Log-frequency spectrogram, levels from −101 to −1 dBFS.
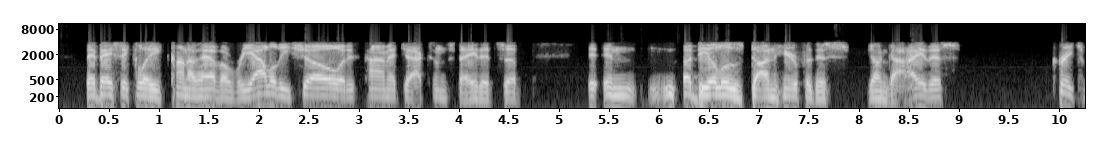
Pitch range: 95-110 Hz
